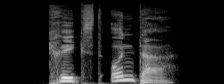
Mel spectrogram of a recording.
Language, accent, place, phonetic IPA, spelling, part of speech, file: German, Germany, Berlin, [ˌkʁiːkst ˈʊntɐ], kriegst unter, verb, De-kriegst unter.ogg
- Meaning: second-person singular present of unterkriegen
